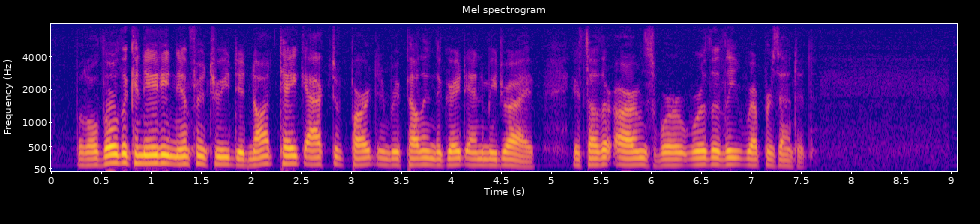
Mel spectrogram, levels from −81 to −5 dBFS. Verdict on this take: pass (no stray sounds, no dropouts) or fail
pass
